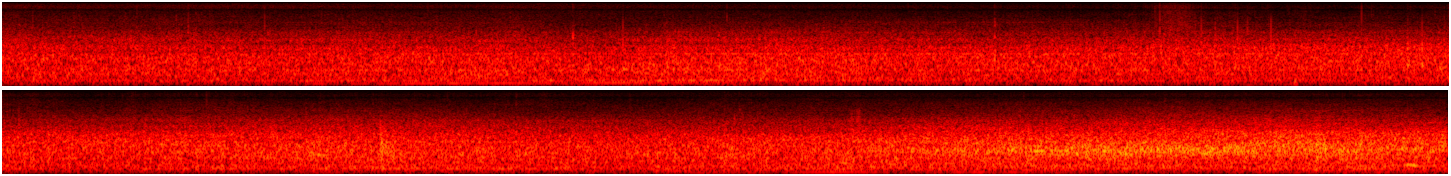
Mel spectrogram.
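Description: City street traffic: a steady wash of tyre and engine noise from passing cars and trucks, growing louder as a vehicle passes near the end.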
